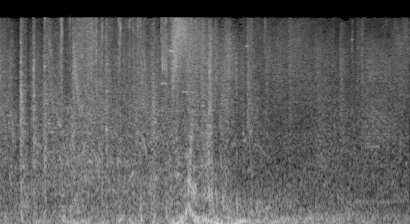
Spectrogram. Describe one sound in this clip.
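Laser beams zap and sizzle.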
